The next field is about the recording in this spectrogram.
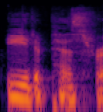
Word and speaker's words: Oedipus: So, for instance, this summer I read Sophocles' Oedipus Rex, or Oedipus Rex is the way all the British classicists pronounce it.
